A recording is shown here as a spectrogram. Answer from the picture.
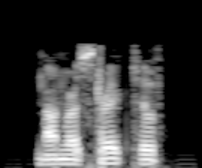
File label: "nonrestrictive", english; adjectives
